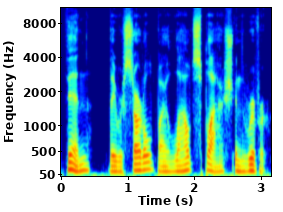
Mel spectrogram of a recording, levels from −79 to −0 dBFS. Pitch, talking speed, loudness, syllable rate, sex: 115 Hz, 210 wpm, -19 LUFS, 5.3 syllables/s, male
